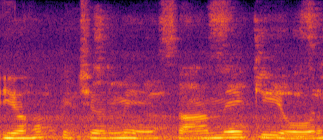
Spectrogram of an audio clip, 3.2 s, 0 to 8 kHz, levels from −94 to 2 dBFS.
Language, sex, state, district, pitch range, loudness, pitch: Hindi, male, Maharashtra, Mumbai Suburban, 135-160 Hz, -14 LUFS, 140 Hz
